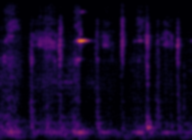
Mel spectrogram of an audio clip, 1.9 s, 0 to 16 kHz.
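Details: John Deere 5075E tractor seat, short sharp squeaks and dry creaks each time the seat rocks; owner suspects the seat spring or shock, before lubricating with Fluid Film.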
